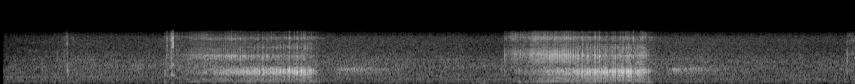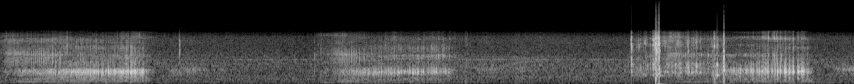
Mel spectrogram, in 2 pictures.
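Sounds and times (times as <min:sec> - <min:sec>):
man snoring loudly: 0:01.8 - 0:03.2, 0:05.0 - 0:06.6, 0:08.5 - 0:10.1, 0:11.7 - 0:13.2, 0:15.8 - 0:16.8
quiet breathing: 0:03.2 - 0:04.0, 0:06.6 - 0:07.3, 0:10.1 - 0:10.9.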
